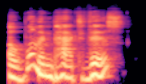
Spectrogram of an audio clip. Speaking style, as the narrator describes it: Bess exclaimed

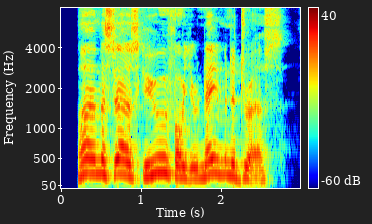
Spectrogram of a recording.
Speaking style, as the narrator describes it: said the constable gruffly

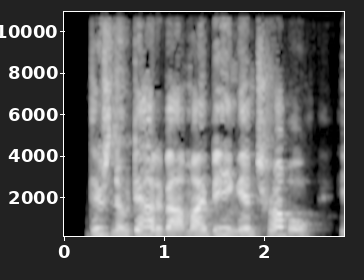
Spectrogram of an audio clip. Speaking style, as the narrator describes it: he exclaimed

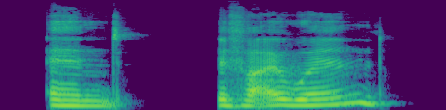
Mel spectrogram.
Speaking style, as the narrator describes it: began Rainsford huskily

